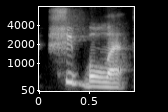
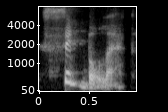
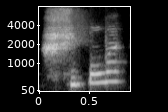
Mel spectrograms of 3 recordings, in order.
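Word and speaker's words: shibboleth: to the aphromite say the word sheep bowlet but the aphromites could not say the word instead they pronounced it sigbolet can you sound can you can you hear the difference sheeplet and sibolet so poor aphromites would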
